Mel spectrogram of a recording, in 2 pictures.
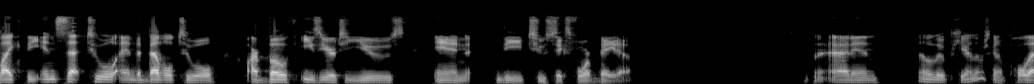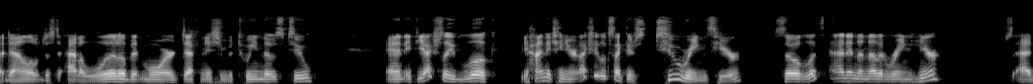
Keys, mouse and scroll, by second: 0.2-1.8 drag, 0.4 a, 1.0 Tab, 1.8-3.8 middle drag, 3.6 ctrl+w, 4.8 middle click, 5.6 Tab, 7.6 ctrl+r, 9.0-10.2 drag, 9.3 g, 10.5 Tab, 10.6 middle click, 11.0-12.0 drag, 12.0-14.0 middle drag, 17.5 Tab, 17.7-19.1 middle drag, 18.0 a, 18.5 ctrl+r, 19.1-20.6 drag, 19.9 alt+s.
